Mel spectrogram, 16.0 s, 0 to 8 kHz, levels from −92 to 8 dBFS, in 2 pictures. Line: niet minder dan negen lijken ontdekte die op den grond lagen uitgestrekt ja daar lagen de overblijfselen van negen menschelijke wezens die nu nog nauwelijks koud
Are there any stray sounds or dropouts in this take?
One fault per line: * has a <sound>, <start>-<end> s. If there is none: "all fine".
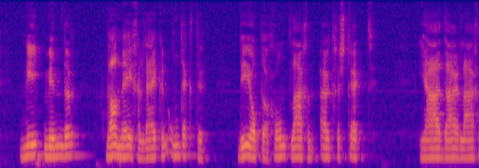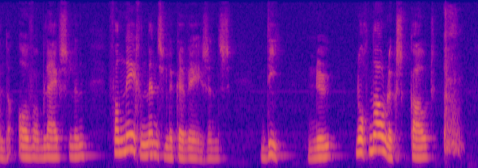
* has a cough, 15.4-15.8 s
